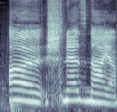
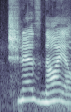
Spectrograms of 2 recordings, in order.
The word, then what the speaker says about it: Snezhnaya: So, like, it's not unbelievable that even though, yeah, the spelling was pretty obviously Snezhnaya, that they just pronounced it Sneznaya because they can.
